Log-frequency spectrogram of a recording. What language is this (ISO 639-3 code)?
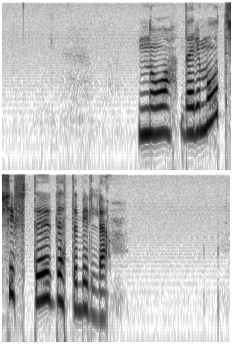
nor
